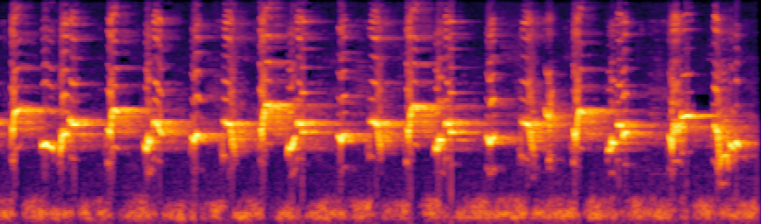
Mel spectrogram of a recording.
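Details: Loud, rollicking yellow-vented bulbul notes, short and gurgling, tumbling out in rapid regular sequence as the bird challenges an opponent to a song duel.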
